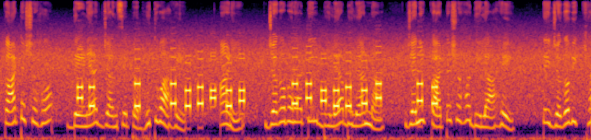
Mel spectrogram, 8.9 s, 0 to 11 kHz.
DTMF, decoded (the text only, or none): 02 3 615*17 6#7124# 95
